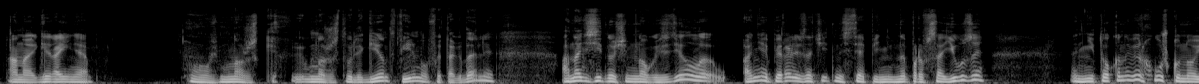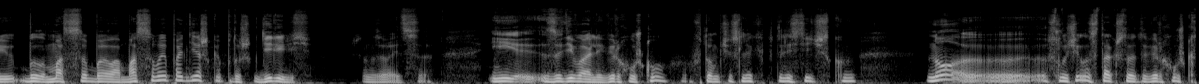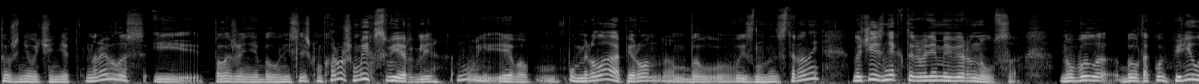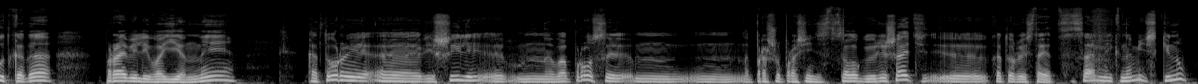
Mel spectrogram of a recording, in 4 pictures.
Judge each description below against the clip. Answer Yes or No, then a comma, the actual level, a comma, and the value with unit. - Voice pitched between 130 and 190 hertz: Yes, medium, 140 Hz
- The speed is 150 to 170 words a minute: No, average, 130 wpm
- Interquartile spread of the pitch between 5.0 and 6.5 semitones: Yes, wide, 5.5 semitones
